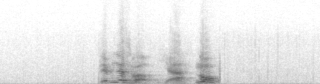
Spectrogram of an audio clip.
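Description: A man speaks firmly, up close.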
